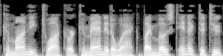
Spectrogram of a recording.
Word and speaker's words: Qamaniqtuaq: Thus, the Inuktitut name of the hamlet of Baker Lake is pronounced Kamanitwak or Kamanitawak by most Inuktitut speakers, but is rendered Kamanitwak in Baker Lake itself.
